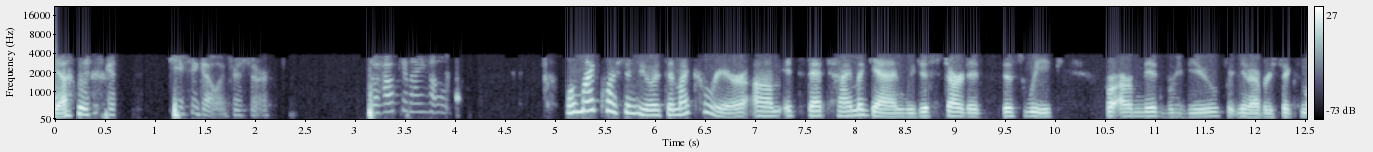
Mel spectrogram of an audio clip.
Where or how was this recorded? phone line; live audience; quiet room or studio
phone line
